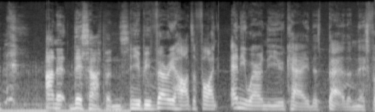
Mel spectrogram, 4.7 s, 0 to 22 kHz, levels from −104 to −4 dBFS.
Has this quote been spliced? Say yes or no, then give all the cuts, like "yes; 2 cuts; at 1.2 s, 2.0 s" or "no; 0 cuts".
yes; 1 cut; at 1.7 s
